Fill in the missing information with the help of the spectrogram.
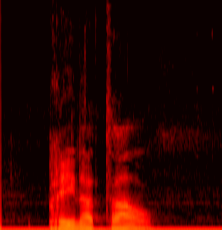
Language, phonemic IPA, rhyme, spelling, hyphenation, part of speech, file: Dutch, /ˌpreː.naːˈtaːl/, -aːl, prenataal, pre‧na‧taal, adjective, Nl-prenataal.ogg
- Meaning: antenatal, prenatal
